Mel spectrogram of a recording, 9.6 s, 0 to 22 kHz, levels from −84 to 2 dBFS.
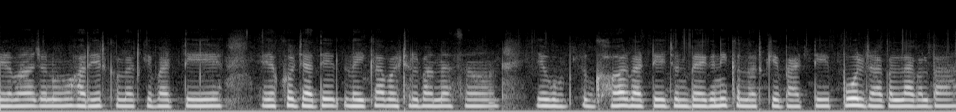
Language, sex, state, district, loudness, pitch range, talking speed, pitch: Bhojpuri, female, Uttar Pradesh, Gorakhpur, -16 LUFS, 225-230 Hz, 115 wpm, 225 Hz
